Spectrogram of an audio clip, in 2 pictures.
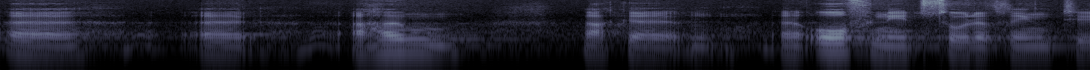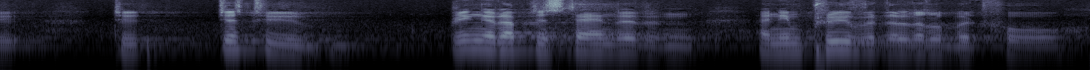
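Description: Halting man, middle-aged. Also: mid-range voice. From South Africa. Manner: halting, hesitant, quiet. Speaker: church member giving testimony. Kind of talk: personal testimony in church. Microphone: handheld microphone. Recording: echoey church hall.

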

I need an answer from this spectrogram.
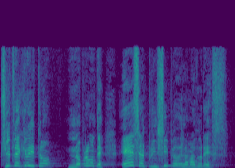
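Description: Pastor guy preaching in church, really high voice, punchy rhetorical questions. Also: moderate pace. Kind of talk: sermon.

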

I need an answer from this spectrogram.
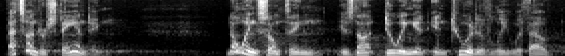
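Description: A man preaching as a priest at church, reading scripture and giving a homily in a measured, deliberate way, with pauses. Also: on the low side, sing-song, warm tone, breathy edge. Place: large church, indoors. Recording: long cathedral echo, large hall.

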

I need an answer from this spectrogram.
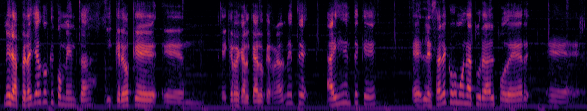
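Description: A man's voice: a little high, lively intonation, moderate pace, pushed and bright, lo-fi sound, soft background music. A man hosting a casual podcast conversation, asking long, rambling questions with a joking touch. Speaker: podcast host.

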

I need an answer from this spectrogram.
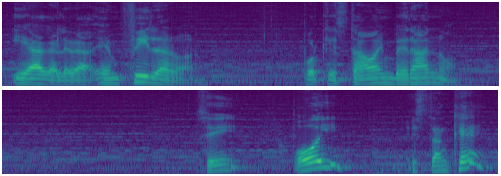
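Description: A man with a slightly high voice preaches a sermon in an emphatic style. He keeps asking the congregation rhetorical questions. Soft music plays faintly behind him. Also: lively intonation, a little slow, long pauses. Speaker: pastor.

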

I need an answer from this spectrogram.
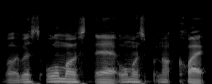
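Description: A young man with a London accent and a fairly low voice chats casually as a podcast host. His talk is slangy banter among friends. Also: steady tone, a little fast, clear, resonant tone, no echo. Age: young adult.

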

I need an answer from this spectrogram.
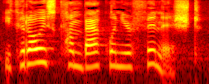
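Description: Reading from a storybook, a woman gives voice to a steady, reasonable middle-aged dad whose speech is calm, practical, measured and gently firm. She places him in a high register, above her own natural pitch.

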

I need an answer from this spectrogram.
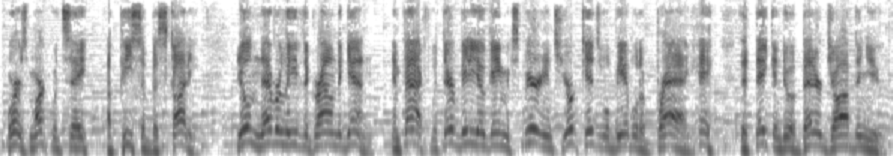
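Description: In a parody radio commercial, a man plays an eager pitchman pushing ridiculous tools. His slightly high voice is bright and forceful, salesy and mock-earnest. Light music plays behind him.

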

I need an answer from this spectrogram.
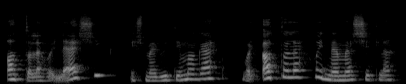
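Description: A woman reading a folk tale aloud as storyteller, calm and measured. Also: medium pitch, gravelly, breathy edge.

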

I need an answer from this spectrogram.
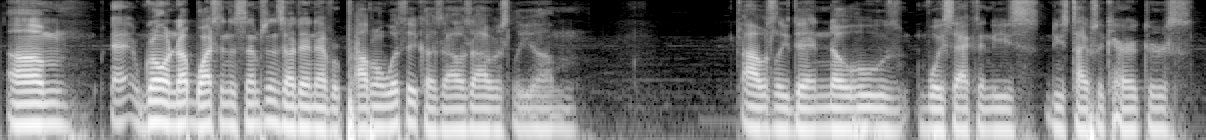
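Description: Laid-back man with a flat, dark voice. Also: medium pitch, fairly quick, no echo. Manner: laid-back, drawling, frequent ums. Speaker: podcast co-host. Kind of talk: casual chat.

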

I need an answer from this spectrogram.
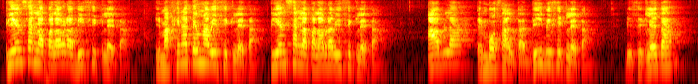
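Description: Man, accent from Spain, somewhat high voice, emphatic talk to viewers, repeats key words. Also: lively intonation, brisk, a bit bright. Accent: Spain Spanish. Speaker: spiritual self-help teacher.

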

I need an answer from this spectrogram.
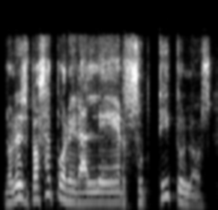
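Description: A man's voice: moderate pace, dry recording, studio quality. A man with a Spanish accent co-hosting a casual film podcast, talking animatedly and swearing casually. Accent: Spanish from Spain. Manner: animated, swears casually, rants with rising pitch. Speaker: podcast co-host. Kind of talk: casual film review chat.

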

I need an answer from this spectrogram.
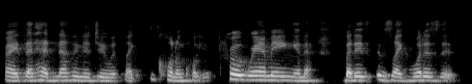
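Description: Woman podcast host, enthusiastic and casual, mellow lowish voice, muffled lo-fi line. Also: little pitch movement, fairly quick. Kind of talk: conversational podcast interview. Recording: dull lo-fi sound.

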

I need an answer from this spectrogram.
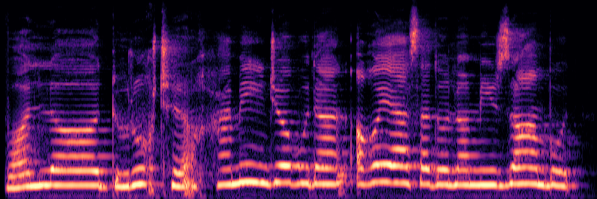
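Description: Woman playing a flustered old storybook servant, rambling and evasive, pitched up high, hedging every answer. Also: steady tone. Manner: rambling, hedging with stock phrases.

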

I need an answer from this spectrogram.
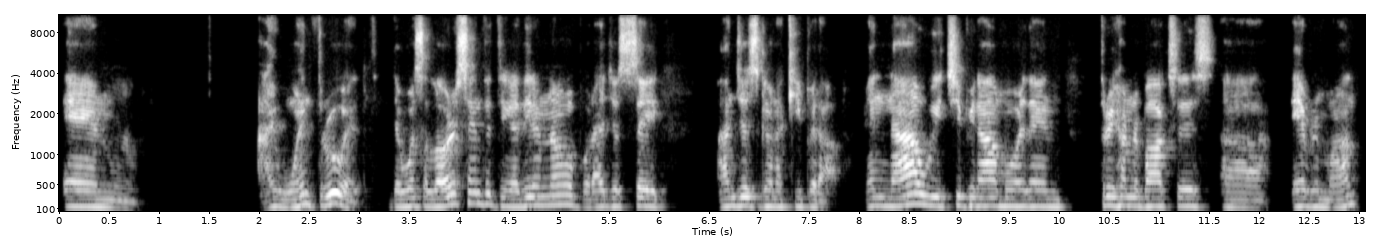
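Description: Here the young Dominican entrepreneur speaks in a mid-range voice with a steady tone, an unhurried pace and a slightly mellow quality. As a podcast guest in a casual interview, he recounts his journey with earnest, upbeat motivation.

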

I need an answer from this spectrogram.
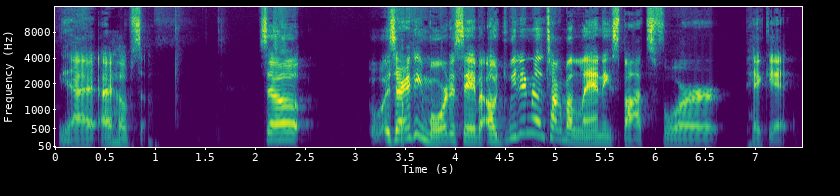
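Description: A man co-hosting a casual sports talk show, chatting in an animated way. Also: fairly high pitch, normal speed. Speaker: podcast co-host.

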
